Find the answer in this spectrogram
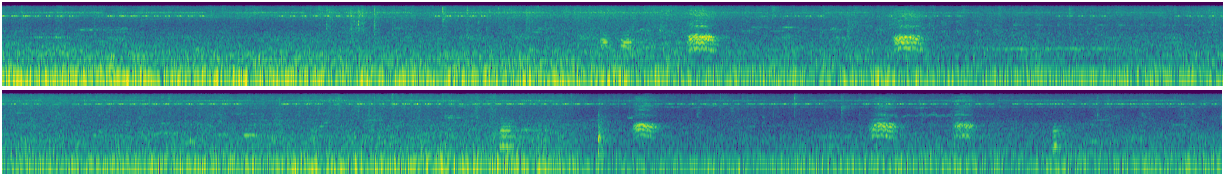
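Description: House crow cawing: five short, harsh caws, a pair about seven and nine seconds in and three more near the end, over a steady low background rumble.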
